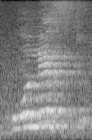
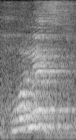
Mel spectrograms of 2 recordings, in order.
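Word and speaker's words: honest: अब क्यों देख लो, देखो ये है ऑनेस्ट मैन। हॉनेस्ट नहीं होता, इसका प्रोनाउंसिएशन होता ऑनेस्ट मैन।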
